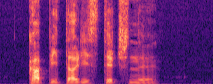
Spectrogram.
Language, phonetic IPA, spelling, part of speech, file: Polish, [ˌkapʲitalʲiˈstɨt͡ʃnɨ], kapitalistyczny, adjective, Pl-kapitalistyczny.ogg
